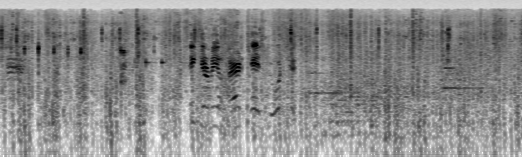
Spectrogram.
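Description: Horse hooves clip-clop steadily through a Red Dead Redemption game scene, partly masked by people talking over them and some wind-like noise.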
